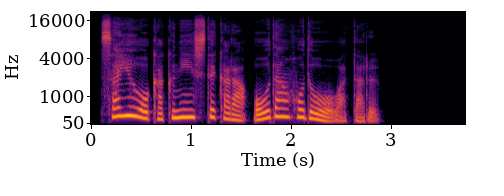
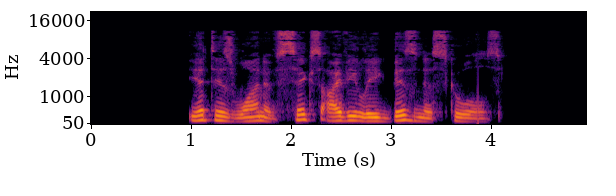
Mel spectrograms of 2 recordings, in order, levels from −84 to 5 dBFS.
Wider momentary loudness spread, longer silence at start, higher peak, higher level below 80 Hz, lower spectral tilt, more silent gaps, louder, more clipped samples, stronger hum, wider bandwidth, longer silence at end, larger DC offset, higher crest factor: first, 15 LU vs 8 LU; second, 0.1 s vs 1 s; about the same, -6 dBFS vs -6 dBFS; about the same, -70 dBFS vs -66 dBFS; about the same, -5.5 dB/octave vs -5.5 dB/octave; neither; first, -18 LUFS vs -22 LUFS; neither; neither; first, 18.5 kHz vs 11.5 kHz; about the same, 0.85 s vs 0.85 s; neither; about the same, 14 dB vs 16 dB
